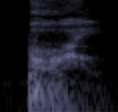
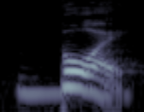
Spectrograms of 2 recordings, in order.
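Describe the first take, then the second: First: It is whispered without voice. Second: It is spoken aloud with full voice. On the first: The first sound turns into a P. The speaker calls it wrong. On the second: The first sound stays a B. The speaker calls it right.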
